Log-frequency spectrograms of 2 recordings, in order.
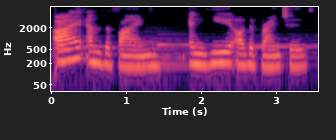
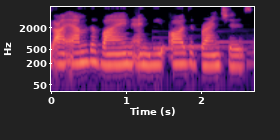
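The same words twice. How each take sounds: First: It is read at a slower pace. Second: It is read at a normal pace.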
